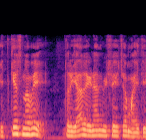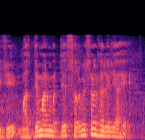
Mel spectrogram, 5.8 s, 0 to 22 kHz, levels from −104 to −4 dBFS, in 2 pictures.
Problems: constant background noise, background conversations at intervals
